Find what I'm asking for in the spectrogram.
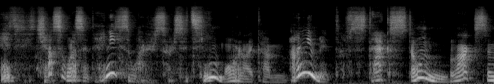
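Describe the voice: Moderate pace and middle pitch in a put-on character voice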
